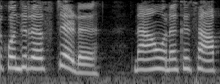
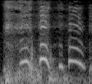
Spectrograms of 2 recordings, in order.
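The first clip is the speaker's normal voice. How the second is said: a quick high burst of laughter, then softer; short laugh; 7 semitones higher, 8 dB quieter than usual. Real, not acted. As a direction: laugh out at the flowery words. Amused by sister's grand words.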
